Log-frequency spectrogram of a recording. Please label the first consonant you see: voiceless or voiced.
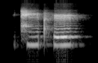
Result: voiceless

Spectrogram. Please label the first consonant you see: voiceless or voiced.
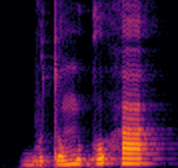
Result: voiced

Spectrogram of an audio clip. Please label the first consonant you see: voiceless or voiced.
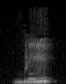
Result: voiced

